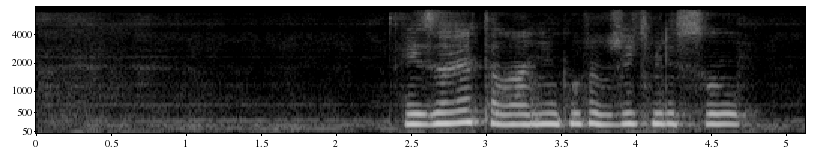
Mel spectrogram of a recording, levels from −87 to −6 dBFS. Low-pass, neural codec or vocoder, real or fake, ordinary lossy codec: 7.2 kHz; codec, 24 kHz, 1 kbps, SNAC; fake; AAC, 32 kbps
